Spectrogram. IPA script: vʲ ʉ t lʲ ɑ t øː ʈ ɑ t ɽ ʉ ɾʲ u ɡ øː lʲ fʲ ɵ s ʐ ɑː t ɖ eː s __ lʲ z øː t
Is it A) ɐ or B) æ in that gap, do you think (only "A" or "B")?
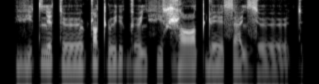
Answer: B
